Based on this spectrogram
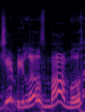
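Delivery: high-pitched, simple caveman way of talking. Describing how Blanca talks later on, quoting him in a caveman voice. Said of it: "he talks like a fucking caveman".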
